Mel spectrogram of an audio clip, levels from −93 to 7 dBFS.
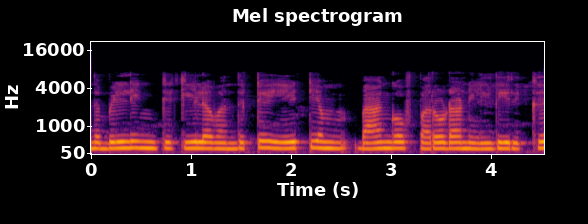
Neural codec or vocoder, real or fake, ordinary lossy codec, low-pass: none; real; none; 7.2 kHz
